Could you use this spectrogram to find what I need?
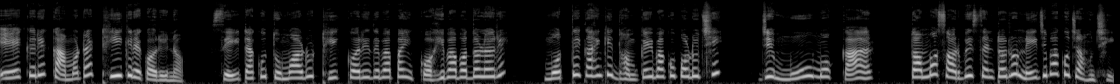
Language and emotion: Odia, disgusted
